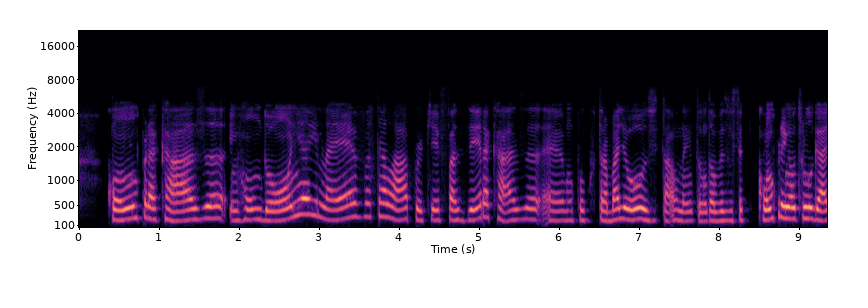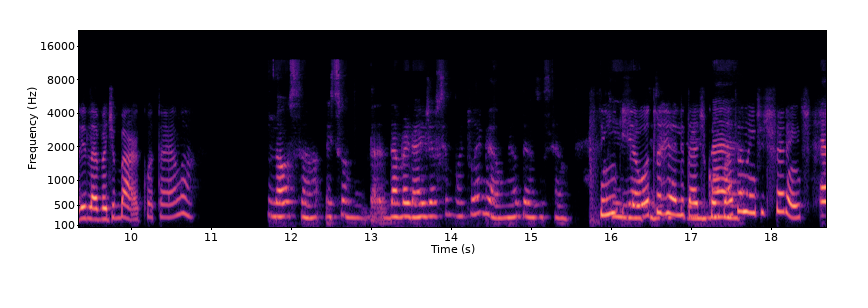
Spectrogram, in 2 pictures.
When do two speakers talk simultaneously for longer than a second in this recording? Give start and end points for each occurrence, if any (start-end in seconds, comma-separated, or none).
16.0-17.7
